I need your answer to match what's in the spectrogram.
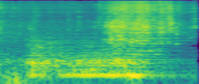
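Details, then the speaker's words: Samsung fully automatic washing machine after repair: it kept filling and wouldn't wash because the water level sensor's connector was rusted and lost PCB contact; pins soldered. Steady low churning and water rush, even motor drone, no knocking or grinding; running normally. "তো এই সেন্সারের মধ্যে পিনের মধ্যে soldering করে মেশিনকে fit করে দিয়েছে। একদম বন করে চলছে মেশিন।"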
